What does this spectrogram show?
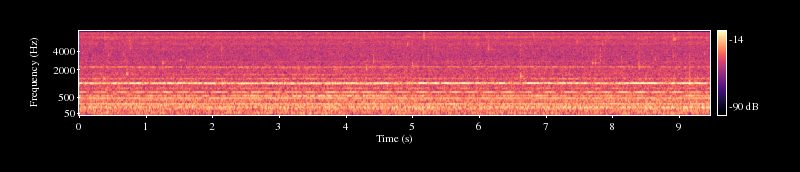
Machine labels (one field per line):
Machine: pump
